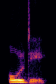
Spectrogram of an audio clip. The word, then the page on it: oldie: Indian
